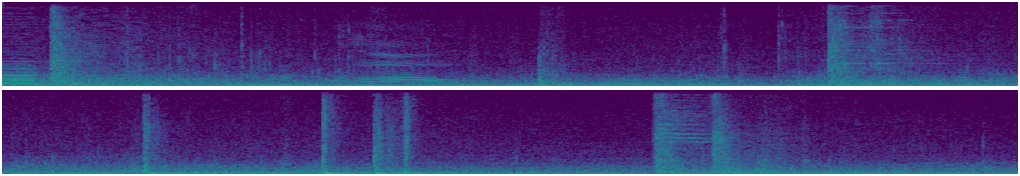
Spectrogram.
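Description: A baseball bat strikes a car with sharp metallic bangs.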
